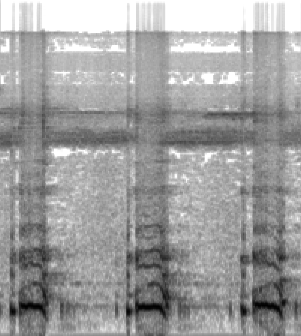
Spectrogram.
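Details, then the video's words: Three orangutan calls in quick succession. Each is a short, rich hoot that stays level and then bends downward, with a small yelp just before it, set against a constant shrill insect hum. "SUARA ORANG UTAN"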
